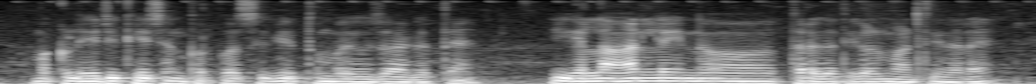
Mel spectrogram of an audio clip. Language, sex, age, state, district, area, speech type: Kannada, male, 30-45, Karnataka, Mysore, urban, spontaneous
